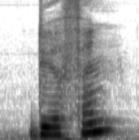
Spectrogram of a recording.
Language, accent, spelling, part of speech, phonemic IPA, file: German, Austria, dürfen, verb, /ˈdʏrfən/, De-at-dürfen.ogg
- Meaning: 1. to be allowed (to do something); to be permitted (to do something); may 2. to be allowed or permitted to do something implied or previously stated; may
